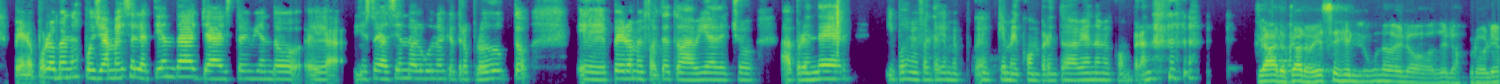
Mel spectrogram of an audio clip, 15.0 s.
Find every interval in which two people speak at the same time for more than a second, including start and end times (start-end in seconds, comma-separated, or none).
none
